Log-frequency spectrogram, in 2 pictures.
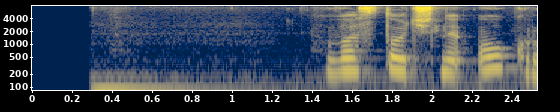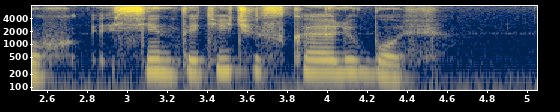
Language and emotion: Russian, neutral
